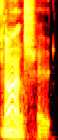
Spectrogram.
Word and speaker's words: conch: Well, I mean, you Episode- didn't know how to say it, so it's Conch.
